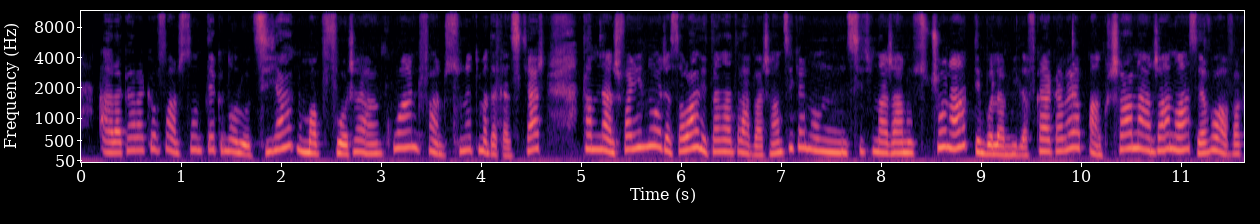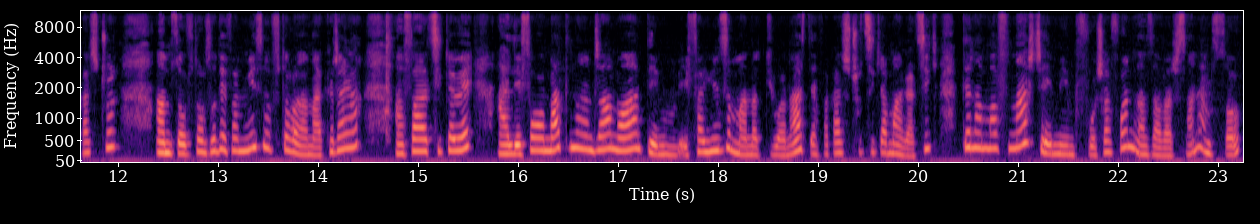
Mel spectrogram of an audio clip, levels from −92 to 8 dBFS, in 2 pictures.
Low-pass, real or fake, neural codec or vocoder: 10.8 kHz; fake; vocoder, 44.1 kHz, 128 mel bands, Pupu-Vocoder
